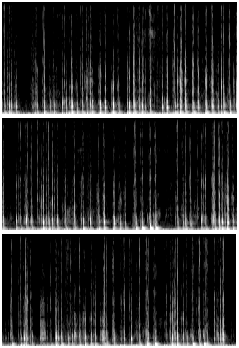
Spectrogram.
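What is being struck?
Plastic mechanical keyboard.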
